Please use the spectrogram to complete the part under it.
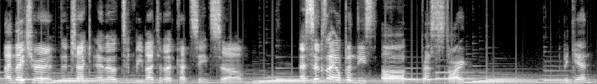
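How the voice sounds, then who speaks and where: A woman's voice: on the low side, a little slow. A woman game streamer giving casual, informal livestream commentary with hesitant phrasing. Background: loud game music.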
